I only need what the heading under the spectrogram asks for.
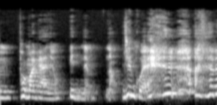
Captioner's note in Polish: śmiech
